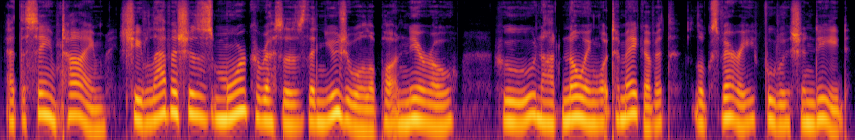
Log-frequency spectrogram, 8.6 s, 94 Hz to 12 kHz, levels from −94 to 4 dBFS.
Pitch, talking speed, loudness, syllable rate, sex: 185 Hz, 170 wpm, -17 LUFS, 4.7 syllables/s, female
